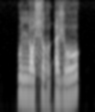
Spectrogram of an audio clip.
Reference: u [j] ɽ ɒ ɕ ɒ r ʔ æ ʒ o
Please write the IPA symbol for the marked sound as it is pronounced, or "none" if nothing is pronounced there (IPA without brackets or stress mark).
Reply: ɲ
